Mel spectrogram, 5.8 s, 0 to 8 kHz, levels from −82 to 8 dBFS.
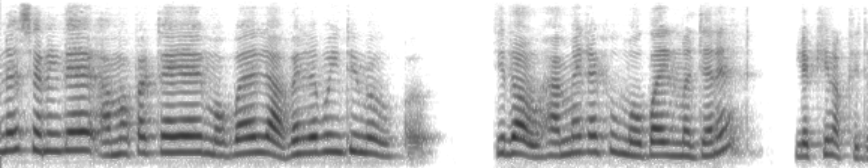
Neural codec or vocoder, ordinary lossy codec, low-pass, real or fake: codec, 16 kHz, 0.5 kbps, FunCodec, trained on LibriTTS, 25 frames a second; none; none; fake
